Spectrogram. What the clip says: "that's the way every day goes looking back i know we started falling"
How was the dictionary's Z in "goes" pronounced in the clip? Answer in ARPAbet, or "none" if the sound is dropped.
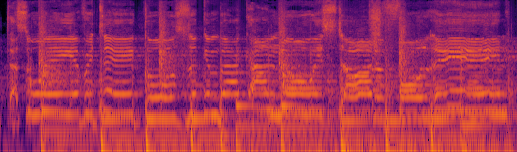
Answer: Z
